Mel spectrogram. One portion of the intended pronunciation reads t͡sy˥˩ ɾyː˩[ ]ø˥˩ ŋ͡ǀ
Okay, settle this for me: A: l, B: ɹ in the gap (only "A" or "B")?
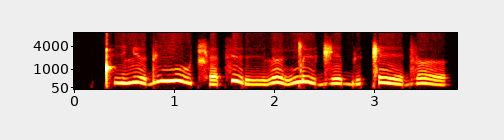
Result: A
